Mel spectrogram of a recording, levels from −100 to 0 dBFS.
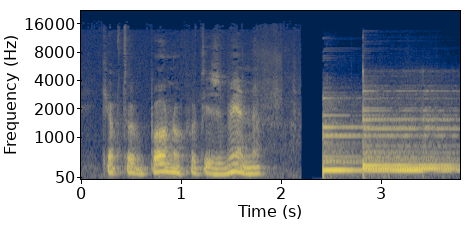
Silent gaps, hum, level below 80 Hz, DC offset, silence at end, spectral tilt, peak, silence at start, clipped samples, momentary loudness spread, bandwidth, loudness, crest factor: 2.20-2.31 s; none; -54 dBFS; under 0.1%; 0 s; -9 dB/octave; -4 dBFS; 0.25 s; under 0.1%; 8 LU; 8.2 kHz; -19 LUFS; 14 dB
